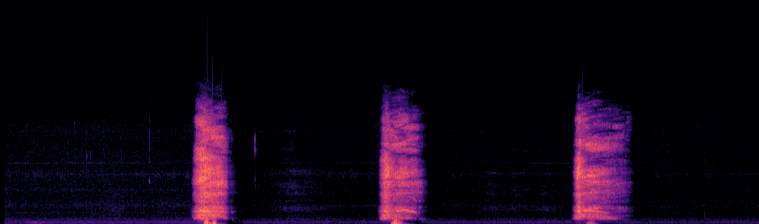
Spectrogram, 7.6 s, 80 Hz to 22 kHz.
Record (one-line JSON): {"exhalation_length": "7.6 s", "exhalation_amplitude": 25115, "exhalation_signal_mean_std_ratio": 0.27, "survey_phase": "beta (2021-08-13 to 2022-03-07)", "age": "45-64", "gender": "Female", "wearing_mask": "No", "symptom_none": true, "smoker_status": "Never smoked", "respiratory_condition_asthma": false, "respiratory_condition_other": false, "recruitment_source": "REACT", "submission_delay": "2 days", "covid_test_result": "Negative", "covid_test_method": "RT-qPCR", "influenza_a_test_result": "Negative", "influenza_b_test_result": "Negative"}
